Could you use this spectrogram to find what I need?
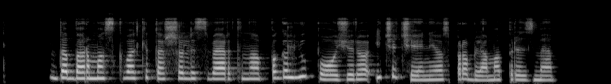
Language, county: Lithuanian, Kaunas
